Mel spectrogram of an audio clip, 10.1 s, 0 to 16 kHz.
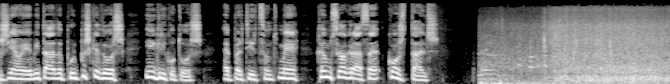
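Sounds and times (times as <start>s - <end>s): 
speech: 0.0s - 7.5s
sea waves crashing and roaring: 7.2s - 10.0s.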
